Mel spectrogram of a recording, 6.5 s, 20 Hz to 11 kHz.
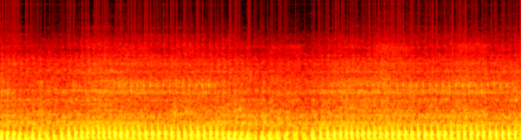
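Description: Royal Enfield Classic 350's single-cylinder engine running at low revs as the bike rolls slowly, with a fast, even pulse.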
